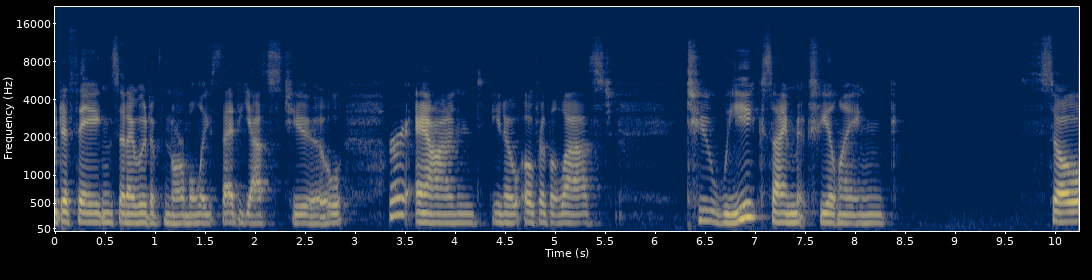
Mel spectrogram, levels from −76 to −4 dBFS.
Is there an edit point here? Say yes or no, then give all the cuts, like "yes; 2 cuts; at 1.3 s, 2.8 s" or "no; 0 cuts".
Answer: yes; 1 cut; at 3.3 s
